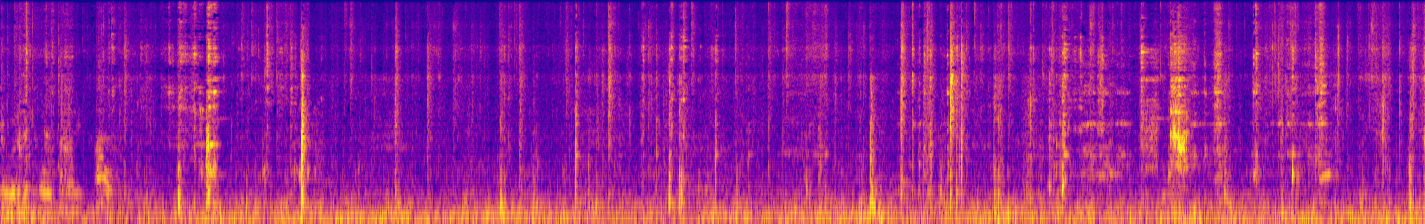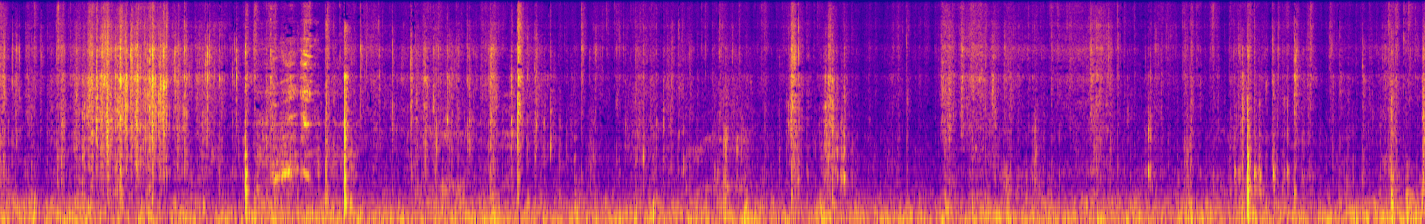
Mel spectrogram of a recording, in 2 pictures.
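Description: Wood campfire crackling with many irregular sharp pops, along with small handling sounds of a metal camping mug and a paper sachet. A brief rushing hiss comes about fifteen seconds in.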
